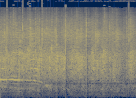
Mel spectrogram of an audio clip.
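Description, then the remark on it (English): A crowd breaks into steady, loud applause with dense clapping, and a faint whistle or cheer briefly rises above it near the start. “Give her a round of applause, she needs it.”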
